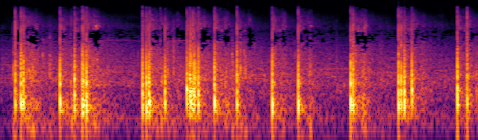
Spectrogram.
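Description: Aerial fireworks shells bursting overhead in a rapid barrage: sharp bangs in clusters of two to four about every second, each trailing a short echo.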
